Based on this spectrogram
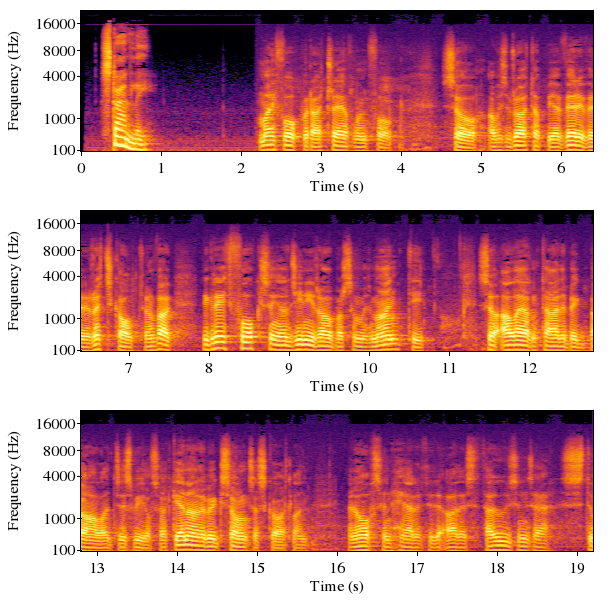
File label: Scots Speak, Dundee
